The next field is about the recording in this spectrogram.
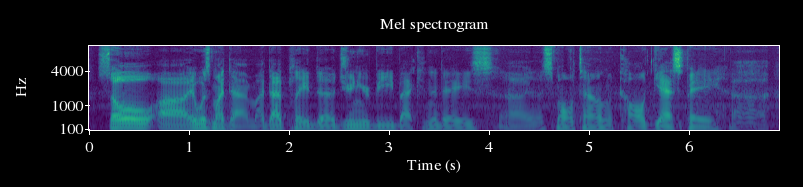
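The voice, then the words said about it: Slight French Canadian accent. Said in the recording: “I'm French Canadian. ... You still have a slight accent there”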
